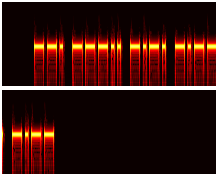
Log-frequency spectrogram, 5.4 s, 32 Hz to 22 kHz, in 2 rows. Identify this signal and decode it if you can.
Morse code, heard as a keyed tone, about 30 wpm, 700 Hz. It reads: G8CYY
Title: DXCC-100 Call Signs - 5 Characters - Repeated 3x - 30wpm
